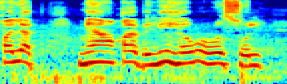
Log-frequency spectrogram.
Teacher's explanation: ایک الف کے برابر ناک میں چھپا کر پڑھنا غنہ کر کے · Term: اخفا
